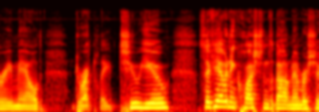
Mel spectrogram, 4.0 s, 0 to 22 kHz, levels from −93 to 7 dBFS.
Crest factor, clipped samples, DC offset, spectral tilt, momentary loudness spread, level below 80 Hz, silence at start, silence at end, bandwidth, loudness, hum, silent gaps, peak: 16 dB; under 0.1%; under 0.1%; -7 dB/octave; 12 LU; -38 dBFS; 0 s; 0 s; 14.5 kHz; -18 LUFS; none; none; -2 dBFS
